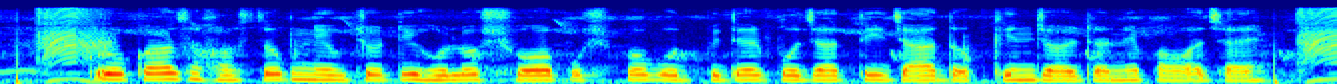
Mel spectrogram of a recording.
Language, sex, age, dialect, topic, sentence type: Bengali, female, 18-24, Rajbangshi, agriculture, question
